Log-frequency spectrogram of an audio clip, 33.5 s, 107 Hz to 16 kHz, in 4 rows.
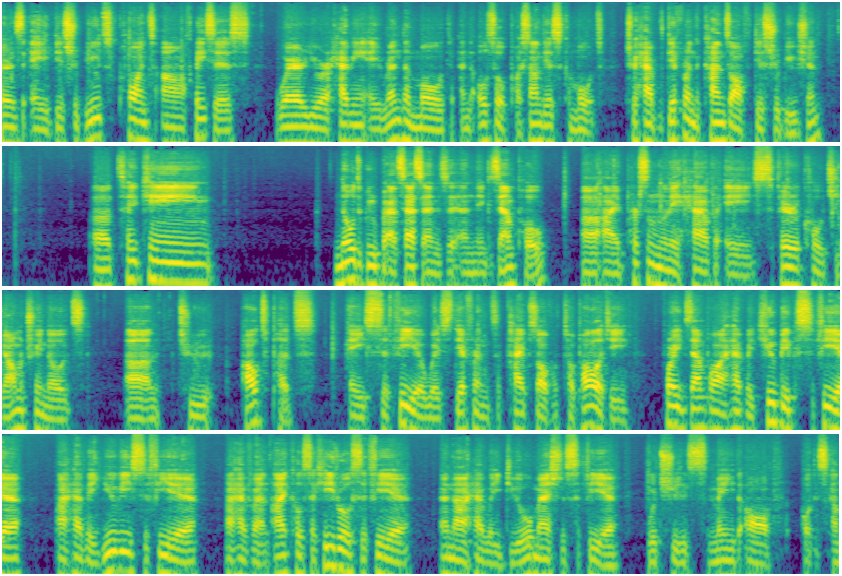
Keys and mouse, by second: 3.3-5.3 drag, 9.1 middle click, 10.1 x, 14.3 ctrl+a, 18.3 alt+shift+click, 20.0 z, 21.1-21.7 drag, 25.0-26.1 drag, 26.8-27.8 drag, 28.7-29.8 drag.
